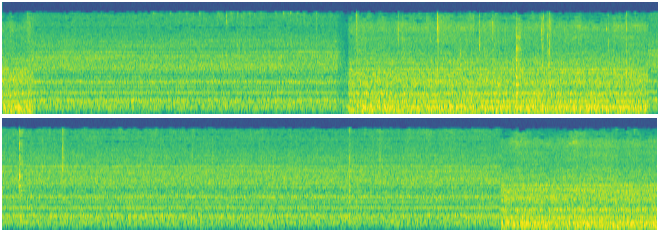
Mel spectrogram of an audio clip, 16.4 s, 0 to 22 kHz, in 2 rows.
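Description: Steady machine hum with several fixed tones over a low rumble. The rumble drops out and comes back abruptly about 4 seconds, 8 seconds and 14 seconds in.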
